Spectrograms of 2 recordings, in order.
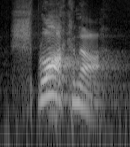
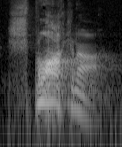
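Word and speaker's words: splanchna: Splachna. Sounds like something Worf would say on Star Trek. Klingon, but it's not. Klingon, no, it's Greek. Splachna. S-P-L-A-N-C-H-A. That's how you say it.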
